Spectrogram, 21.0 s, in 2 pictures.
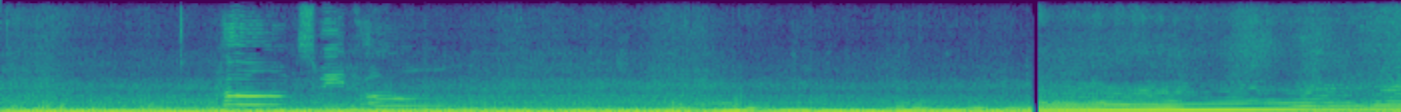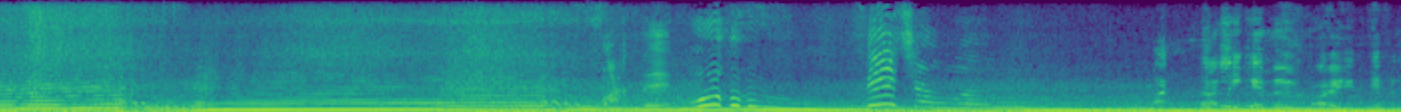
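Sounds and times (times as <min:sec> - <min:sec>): car engine from inside cabin: 0:00.0 - 0:21.0.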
